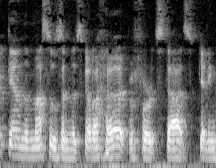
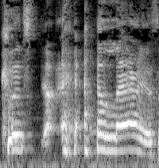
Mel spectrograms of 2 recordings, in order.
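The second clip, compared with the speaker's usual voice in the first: laughing; 8 semitones higher, much slower than usual. Real, not acted. Laughing about Shane's acting.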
